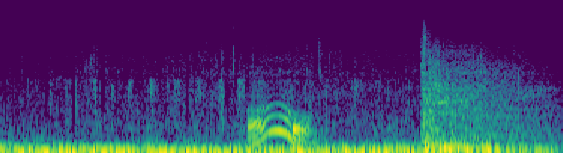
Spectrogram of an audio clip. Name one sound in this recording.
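A heavy metal door rumbles as it slides shut and slams.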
